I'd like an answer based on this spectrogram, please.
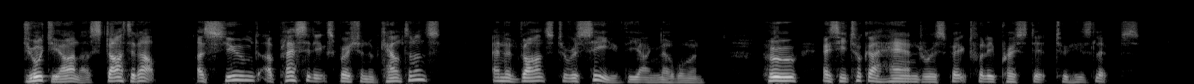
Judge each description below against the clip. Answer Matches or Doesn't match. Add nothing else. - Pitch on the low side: Doesn't match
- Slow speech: Matches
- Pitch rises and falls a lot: Matches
